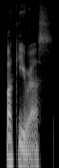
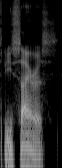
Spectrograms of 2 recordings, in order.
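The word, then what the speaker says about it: Bucyrus: pron in my head like oh this is pronounced Bucky Russ but it's Biryus.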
